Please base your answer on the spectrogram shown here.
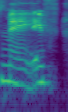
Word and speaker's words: Maeve: So my name is pronounced kind of like Dave, just with an M. So it's Maeve.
